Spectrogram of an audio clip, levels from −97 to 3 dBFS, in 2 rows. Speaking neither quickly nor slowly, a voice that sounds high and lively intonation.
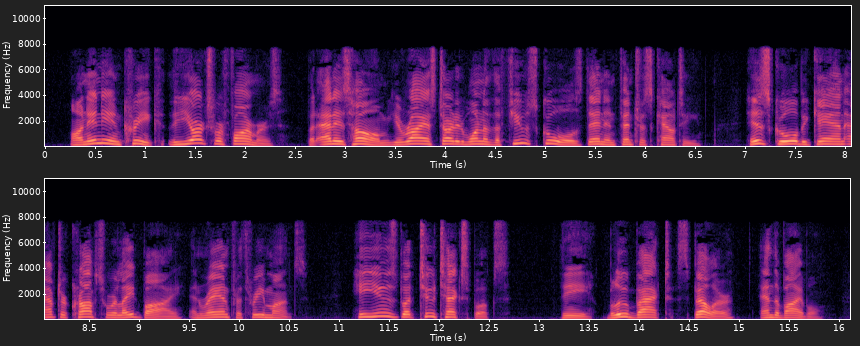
No: average, 180 wpm; high, 195 Hz; average, 4.8 semitones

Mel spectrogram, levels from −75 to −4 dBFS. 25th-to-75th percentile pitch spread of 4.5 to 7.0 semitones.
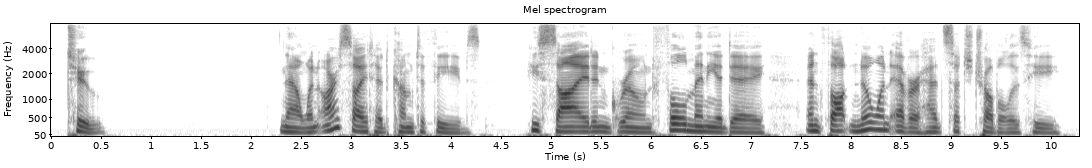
No: average, 3.6 semitones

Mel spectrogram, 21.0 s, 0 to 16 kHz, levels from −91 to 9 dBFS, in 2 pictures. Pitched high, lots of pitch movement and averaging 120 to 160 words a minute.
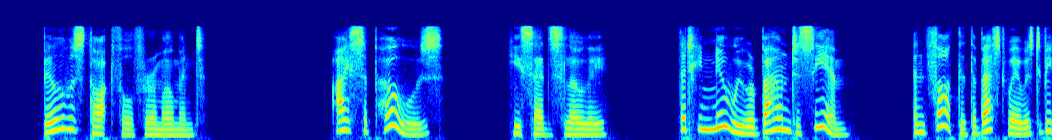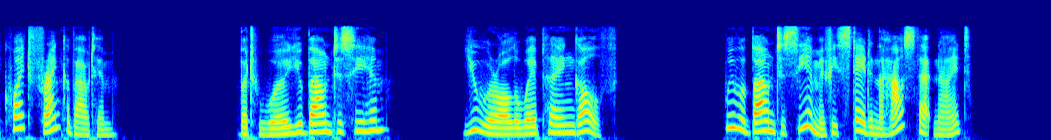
No: high, 200 Hz; wide, 8.3 semitones; average, 170 wpm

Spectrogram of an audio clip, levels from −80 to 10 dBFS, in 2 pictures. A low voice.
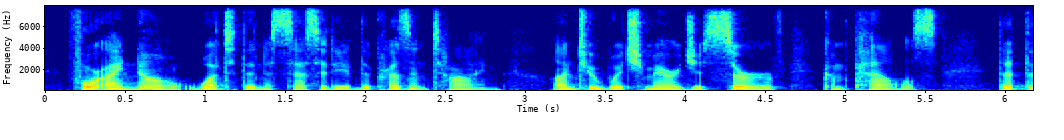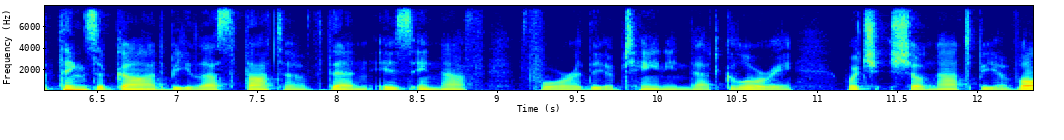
Yes: low, 115 Hz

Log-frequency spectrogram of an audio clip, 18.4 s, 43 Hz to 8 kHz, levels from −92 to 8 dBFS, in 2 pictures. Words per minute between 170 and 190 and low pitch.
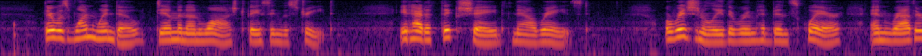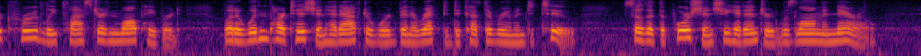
No: average, 175 wpm; medium, 180 Hz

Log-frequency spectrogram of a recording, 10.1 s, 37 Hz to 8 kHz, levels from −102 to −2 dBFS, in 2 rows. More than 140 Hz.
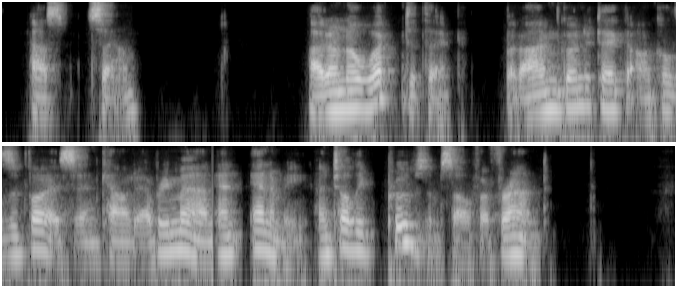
No: low, 125 Hz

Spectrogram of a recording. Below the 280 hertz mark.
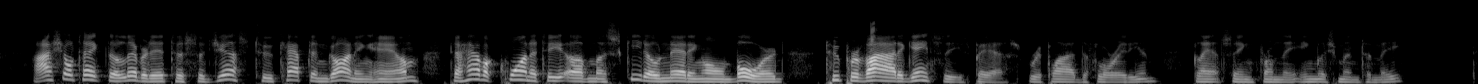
Yes: low, 135 Hz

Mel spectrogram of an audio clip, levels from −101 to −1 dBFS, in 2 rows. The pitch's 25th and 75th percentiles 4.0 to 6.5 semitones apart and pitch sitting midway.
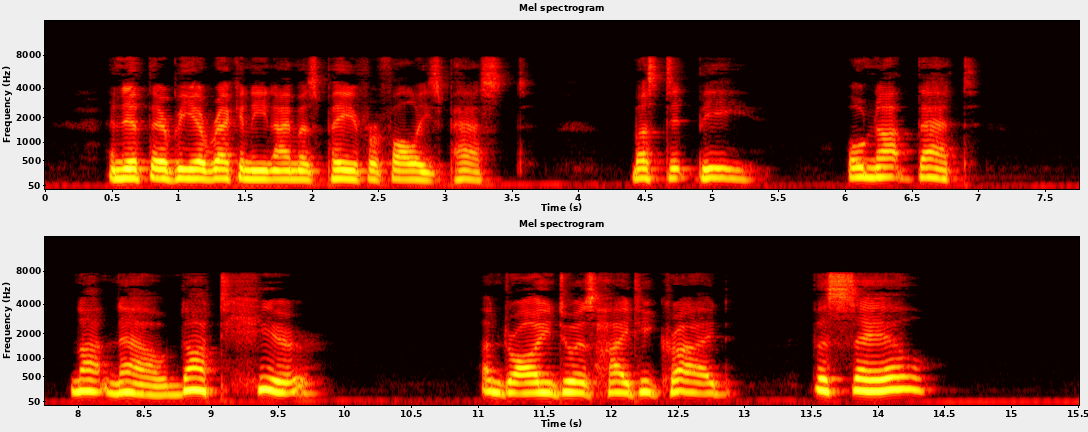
Yes: average, 4.3 semitones; medium, 170 Hz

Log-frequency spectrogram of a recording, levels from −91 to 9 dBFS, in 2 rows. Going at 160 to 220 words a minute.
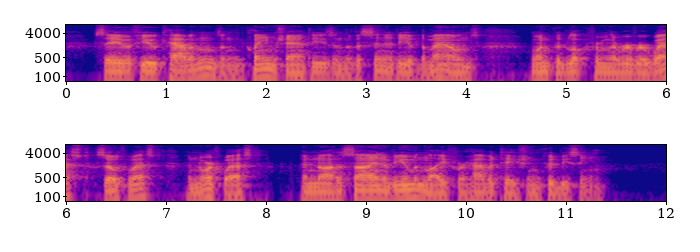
Yes: average, 175 wpm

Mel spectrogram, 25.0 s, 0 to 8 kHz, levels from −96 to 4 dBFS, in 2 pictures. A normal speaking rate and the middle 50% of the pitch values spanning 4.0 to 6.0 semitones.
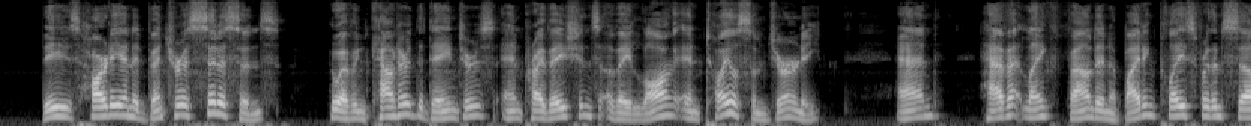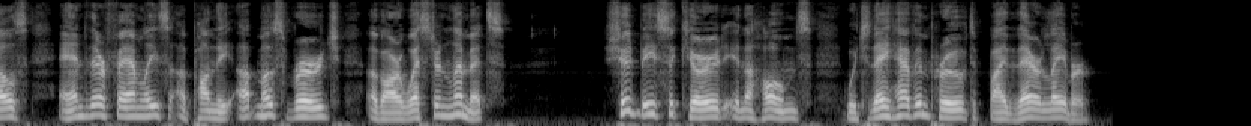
No: slow, 125 wpm; average, 5.0 semitones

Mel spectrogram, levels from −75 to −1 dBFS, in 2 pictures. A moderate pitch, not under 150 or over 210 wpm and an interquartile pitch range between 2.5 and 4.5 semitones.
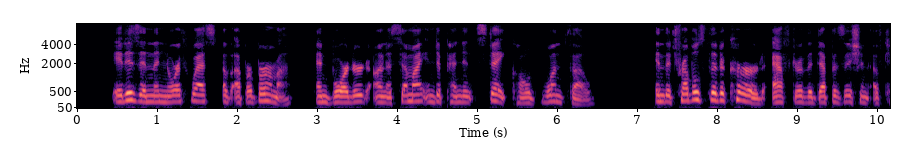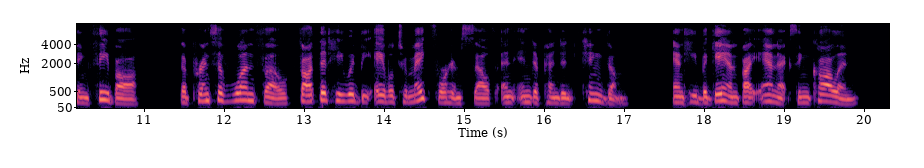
Yes: medium, 170 Hz; average, 155 wpm; average, 4.1 semitones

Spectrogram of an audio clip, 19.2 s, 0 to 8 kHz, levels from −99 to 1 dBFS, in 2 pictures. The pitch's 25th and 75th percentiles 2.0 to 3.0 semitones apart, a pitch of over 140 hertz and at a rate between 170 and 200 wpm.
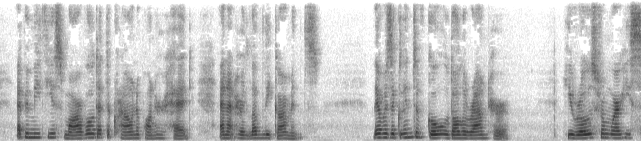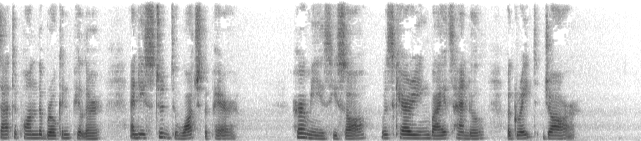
No: average, 2.7 semitones; high, 190 Hz; average, 155 wpm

